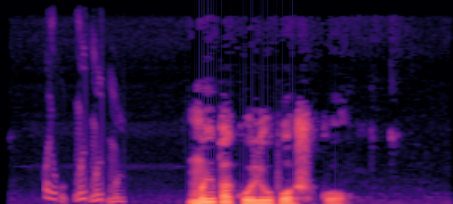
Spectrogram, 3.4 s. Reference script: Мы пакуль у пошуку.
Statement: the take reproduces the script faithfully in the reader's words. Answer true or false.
true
